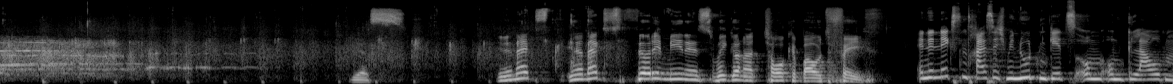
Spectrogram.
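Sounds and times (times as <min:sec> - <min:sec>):
crowd applauding: 0:00.0 - 0:06.3
speech: 0:03.5 - 0:03.9, 0:05.0 - 0:11.7.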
